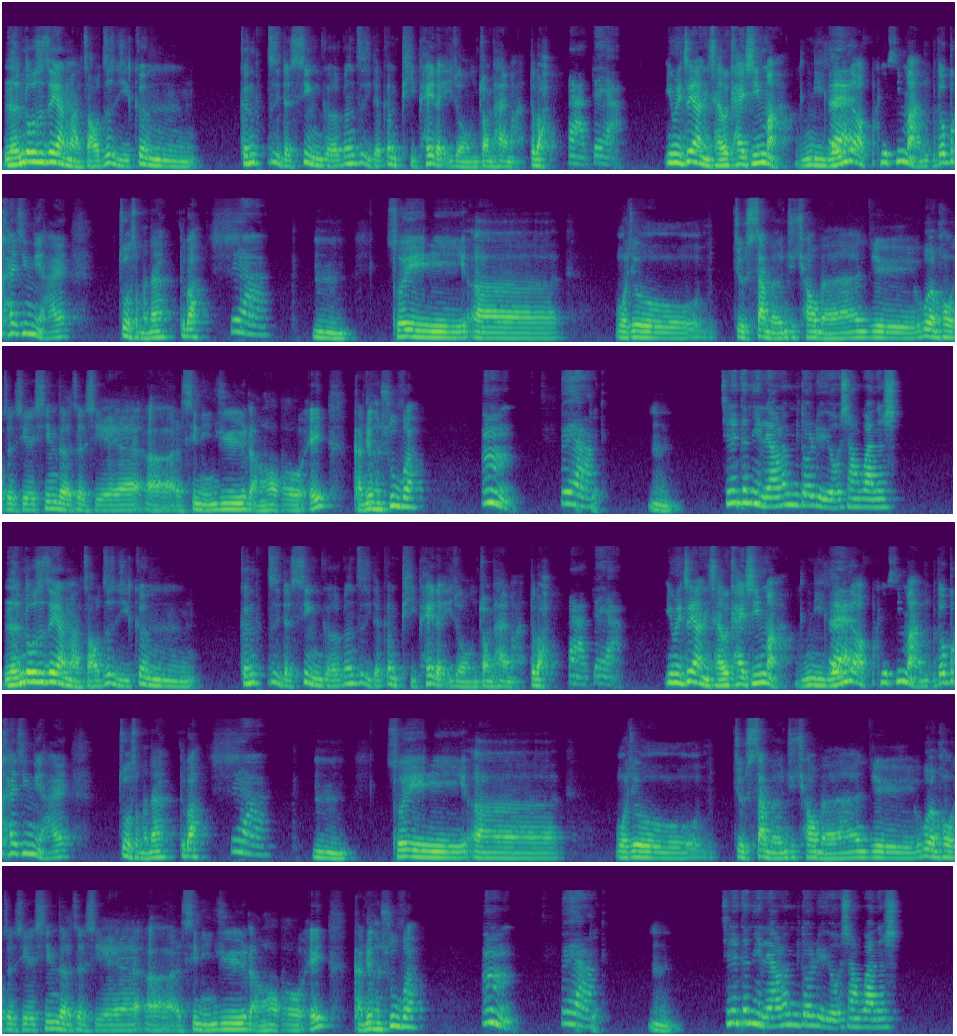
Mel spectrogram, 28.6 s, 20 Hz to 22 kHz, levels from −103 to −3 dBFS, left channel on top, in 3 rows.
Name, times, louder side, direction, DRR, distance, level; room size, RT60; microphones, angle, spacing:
voice 1, 0.0-1.9 2.4-5.5 6.6-10.2 10.7-11.6 12.6-13.0 13.4-15.1 15.7-23.3 25.5-25.8, left 1 dB, 10° left, 0.3 m, -29 dB
voice 2, 5.7-6.2 8.3-8.5 11.8-12.2 23.9-24.2 24.6-25.0 26.3-28.0, left 1 dB, 85° left, 1.4 m, -30 dB
3.2 x 2.3 x 2.7 m
head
